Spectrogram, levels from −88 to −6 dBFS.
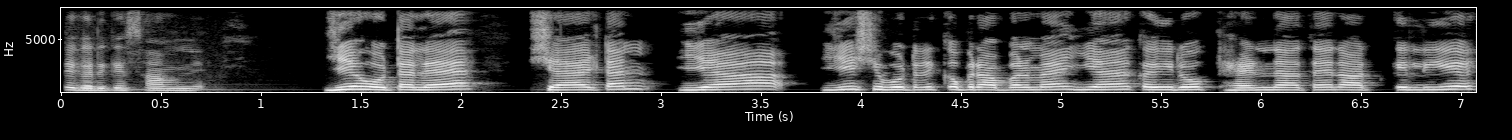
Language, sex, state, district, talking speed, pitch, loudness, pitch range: Hindi, male, Uttar Pradesh, Muzaffarnagar, 210 wpm, 240 Hz, -13 LUFS, 225-255 Hz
